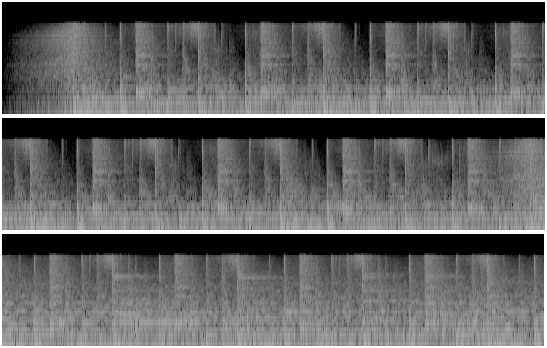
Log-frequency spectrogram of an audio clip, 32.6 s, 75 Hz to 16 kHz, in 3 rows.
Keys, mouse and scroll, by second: 0.1 click, 0.7 scroll down 2, 1.3 click, 1.3 click, 2.9 middle click, 3.7-4.4 scroll up 1, 5.4 click, 6.2 click, 6.7-7.1 scroll down 2, 9.1 click, 14.0 scroll up 2, 14.9 right click, 15.0 scroll up 1, 15.1 right click, 15.6 scroll down 3, 17.3 click, 19.9 click, 21.1 click, 22.6 click, 25.5 click, 26.6 click, 27.6 click, 28.6 click, 29.3 click, 30.5 click, 30.8 click, 32.0 click.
